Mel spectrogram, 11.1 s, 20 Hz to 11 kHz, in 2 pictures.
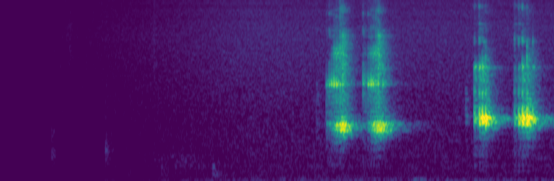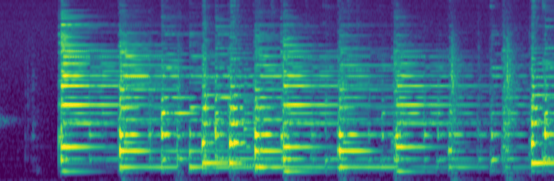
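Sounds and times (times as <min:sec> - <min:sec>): frog call croaks: 0:03.2 - 0:05.8.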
